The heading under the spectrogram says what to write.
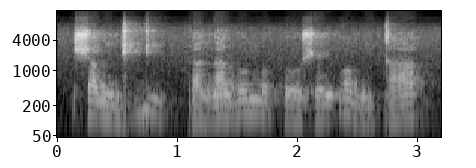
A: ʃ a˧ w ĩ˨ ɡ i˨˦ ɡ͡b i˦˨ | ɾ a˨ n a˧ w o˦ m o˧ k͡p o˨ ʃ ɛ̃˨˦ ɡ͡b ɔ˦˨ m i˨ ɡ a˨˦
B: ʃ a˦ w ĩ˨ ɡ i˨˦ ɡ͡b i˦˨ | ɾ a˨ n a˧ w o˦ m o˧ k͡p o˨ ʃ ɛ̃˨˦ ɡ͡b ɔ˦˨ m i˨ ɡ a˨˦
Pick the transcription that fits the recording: A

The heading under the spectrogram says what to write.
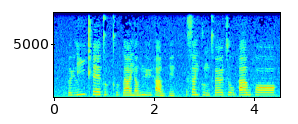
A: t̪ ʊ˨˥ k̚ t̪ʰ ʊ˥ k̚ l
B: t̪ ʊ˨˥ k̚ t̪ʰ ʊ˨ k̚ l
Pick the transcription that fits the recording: B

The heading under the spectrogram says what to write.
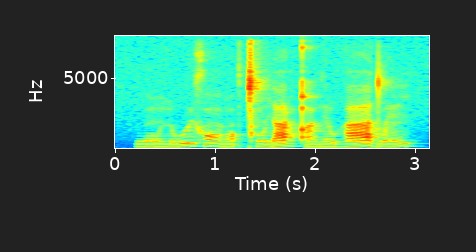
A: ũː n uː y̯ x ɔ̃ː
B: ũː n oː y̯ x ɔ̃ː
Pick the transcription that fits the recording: A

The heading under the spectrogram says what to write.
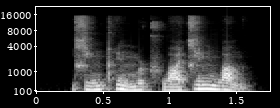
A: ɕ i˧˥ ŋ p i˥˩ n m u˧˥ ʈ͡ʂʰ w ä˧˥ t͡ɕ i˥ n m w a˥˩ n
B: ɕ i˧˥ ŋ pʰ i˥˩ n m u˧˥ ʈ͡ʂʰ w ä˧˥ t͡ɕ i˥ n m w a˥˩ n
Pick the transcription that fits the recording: B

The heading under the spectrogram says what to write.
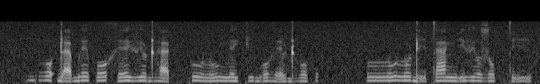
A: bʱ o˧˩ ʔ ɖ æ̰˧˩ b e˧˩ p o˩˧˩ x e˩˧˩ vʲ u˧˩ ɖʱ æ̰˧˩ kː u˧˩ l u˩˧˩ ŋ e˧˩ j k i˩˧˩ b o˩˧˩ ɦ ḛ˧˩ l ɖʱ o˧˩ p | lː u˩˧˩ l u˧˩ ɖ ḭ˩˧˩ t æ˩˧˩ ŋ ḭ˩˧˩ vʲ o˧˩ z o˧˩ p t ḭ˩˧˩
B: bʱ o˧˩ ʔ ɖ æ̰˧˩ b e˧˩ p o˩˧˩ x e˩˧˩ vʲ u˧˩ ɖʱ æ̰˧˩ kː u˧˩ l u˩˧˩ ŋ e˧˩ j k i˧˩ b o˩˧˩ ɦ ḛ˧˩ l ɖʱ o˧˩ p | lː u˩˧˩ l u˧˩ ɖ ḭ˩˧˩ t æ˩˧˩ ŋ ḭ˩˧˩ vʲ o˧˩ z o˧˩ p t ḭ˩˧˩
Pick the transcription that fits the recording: B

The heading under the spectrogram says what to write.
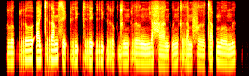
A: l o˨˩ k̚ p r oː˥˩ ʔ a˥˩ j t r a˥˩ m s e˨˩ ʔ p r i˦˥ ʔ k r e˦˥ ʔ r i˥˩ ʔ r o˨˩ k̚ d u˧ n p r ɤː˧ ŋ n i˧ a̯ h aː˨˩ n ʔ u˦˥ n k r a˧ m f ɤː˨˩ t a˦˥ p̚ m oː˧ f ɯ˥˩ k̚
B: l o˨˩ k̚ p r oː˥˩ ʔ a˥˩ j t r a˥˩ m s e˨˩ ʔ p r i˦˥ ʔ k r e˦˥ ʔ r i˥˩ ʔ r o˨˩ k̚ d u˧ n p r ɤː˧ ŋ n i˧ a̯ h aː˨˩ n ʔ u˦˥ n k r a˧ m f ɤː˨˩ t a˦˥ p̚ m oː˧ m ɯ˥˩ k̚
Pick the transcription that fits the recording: B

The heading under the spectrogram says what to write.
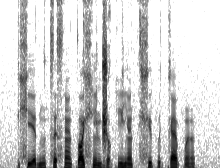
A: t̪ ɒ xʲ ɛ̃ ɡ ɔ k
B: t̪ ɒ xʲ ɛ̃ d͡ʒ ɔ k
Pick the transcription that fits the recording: B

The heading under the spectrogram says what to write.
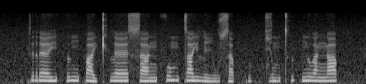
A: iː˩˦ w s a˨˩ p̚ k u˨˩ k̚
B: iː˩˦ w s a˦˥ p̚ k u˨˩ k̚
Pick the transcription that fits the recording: A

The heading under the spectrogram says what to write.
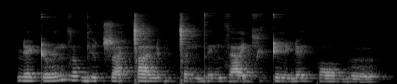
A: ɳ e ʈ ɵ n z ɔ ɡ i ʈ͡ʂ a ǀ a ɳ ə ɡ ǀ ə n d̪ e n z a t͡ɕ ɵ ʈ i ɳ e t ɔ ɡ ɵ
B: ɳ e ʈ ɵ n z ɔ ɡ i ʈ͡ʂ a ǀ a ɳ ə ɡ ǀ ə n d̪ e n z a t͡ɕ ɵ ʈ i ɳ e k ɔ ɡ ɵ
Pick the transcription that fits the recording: B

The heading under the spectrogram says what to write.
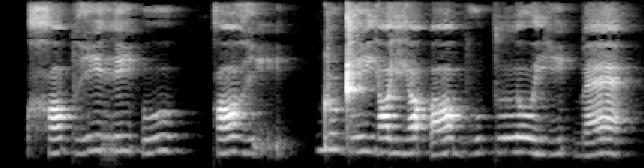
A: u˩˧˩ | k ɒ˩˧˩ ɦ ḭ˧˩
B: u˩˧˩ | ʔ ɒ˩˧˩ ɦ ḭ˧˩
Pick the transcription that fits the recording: A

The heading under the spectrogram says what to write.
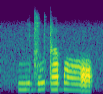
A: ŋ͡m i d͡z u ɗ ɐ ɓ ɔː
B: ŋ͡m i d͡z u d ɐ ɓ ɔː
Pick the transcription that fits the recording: B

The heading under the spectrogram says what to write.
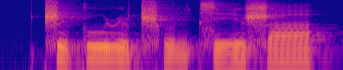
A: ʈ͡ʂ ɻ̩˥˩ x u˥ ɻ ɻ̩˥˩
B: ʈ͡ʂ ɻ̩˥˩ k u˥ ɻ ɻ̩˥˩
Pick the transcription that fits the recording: B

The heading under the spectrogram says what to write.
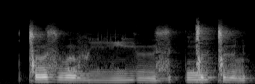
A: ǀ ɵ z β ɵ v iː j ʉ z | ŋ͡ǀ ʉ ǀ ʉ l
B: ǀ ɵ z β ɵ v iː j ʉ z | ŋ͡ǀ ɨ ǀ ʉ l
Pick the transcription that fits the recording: B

